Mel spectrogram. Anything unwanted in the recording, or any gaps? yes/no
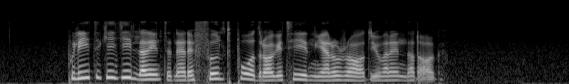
no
